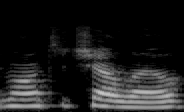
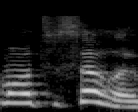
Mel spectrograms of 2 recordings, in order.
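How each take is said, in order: First: The name is said the standard, non-local way. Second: The name is said the local way. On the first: "spelled just like Monticello" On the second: "call it Monticello because that's what the locals call it"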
